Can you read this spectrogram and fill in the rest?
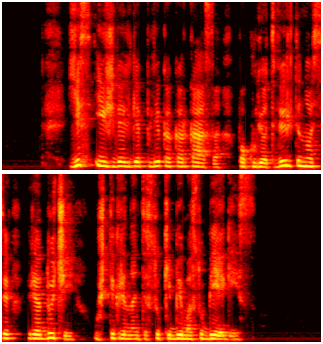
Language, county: Lithuanian, Klaipėda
